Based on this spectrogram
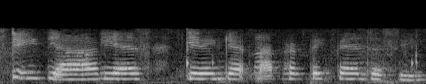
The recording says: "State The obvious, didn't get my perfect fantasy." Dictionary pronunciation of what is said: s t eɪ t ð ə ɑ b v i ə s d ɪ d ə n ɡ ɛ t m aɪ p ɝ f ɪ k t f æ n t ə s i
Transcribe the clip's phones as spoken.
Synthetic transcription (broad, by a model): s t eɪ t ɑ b i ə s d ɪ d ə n ɡ ɛ t m aɪ p ɝ f ɪ k t f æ n t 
